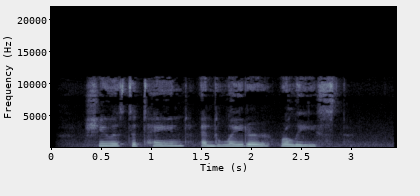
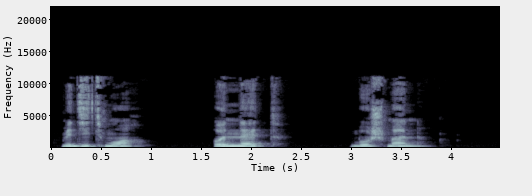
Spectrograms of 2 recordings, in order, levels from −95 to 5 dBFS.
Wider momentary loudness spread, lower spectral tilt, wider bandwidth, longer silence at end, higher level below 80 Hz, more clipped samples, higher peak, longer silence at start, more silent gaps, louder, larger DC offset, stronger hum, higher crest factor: second, 9 LU vs 17 LU; about the same, -4 dB/octave vs -5 dB/octave; about the same, 11.5 kHz vs 11.5 kHz; second, 0.55 s vs 0.75 s; second, -80 dBFS vs -64 dBFS; neither; second, -22 dBFS vs -8 dBFS; first, 0.35 s vs 0.1 s; neither; second, -38 LUFS vs -24 LUFS; neither; neither; about the same, 16 dB vs 20 dB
